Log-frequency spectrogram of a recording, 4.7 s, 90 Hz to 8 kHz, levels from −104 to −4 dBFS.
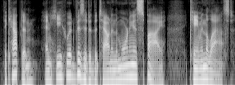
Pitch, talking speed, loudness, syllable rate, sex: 110 Hz, 230 wpm, -21 LUFS, 5.6 syllables/s, male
